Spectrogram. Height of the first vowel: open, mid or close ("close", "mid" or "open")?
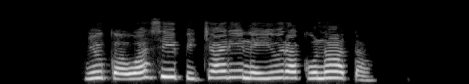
close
